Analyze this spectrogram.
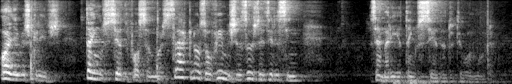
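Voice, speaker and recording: With audible room echo and noticeable background noise, a man speaks at a moderate pace in a high pitch that swings very widely. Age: 70s. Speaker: pastor. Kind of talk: sermon. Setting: church. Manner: emotional, impassioned.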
